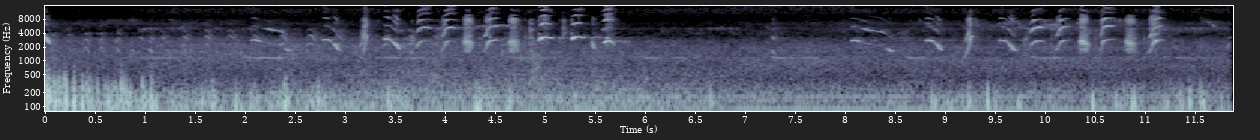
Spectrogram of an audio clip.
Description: Chopi Blackbird (Gnorimopsar chopi)
Detailed location: Lago Salto Grande
Condition: Wild
Certainty: Observed, Recorded vocal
